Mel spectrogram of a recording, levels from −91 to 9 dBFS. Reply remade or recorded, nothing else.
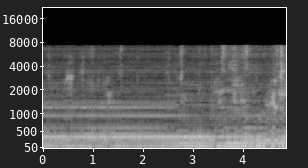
remade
